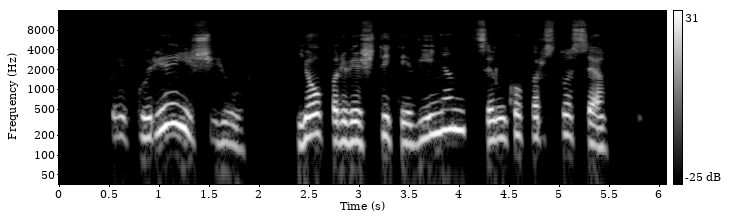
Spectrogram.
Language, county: Lithuanian, Šiauliai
